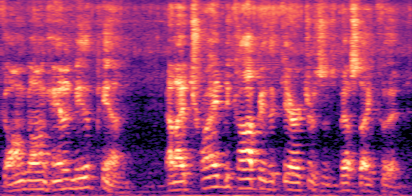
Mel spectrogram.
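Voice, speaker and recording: A man reading a children's story aloud, pausing to add simple asides about the pictures. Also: medium pitch, animated, darkish tone, slight background noise. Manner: pauses to point out the pictures. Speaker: storybook reader. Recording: echoey room, distant microphone.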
